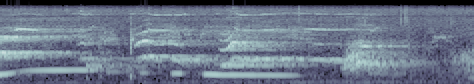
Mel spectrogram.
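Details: Chihuahua puppy at a breeding kennel making long, high, drawn-out whining cries with steady tones and slight pitch bends, overlapping one another, with a low hum and a person greeting the dog.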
